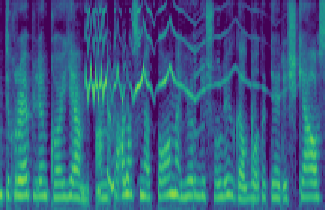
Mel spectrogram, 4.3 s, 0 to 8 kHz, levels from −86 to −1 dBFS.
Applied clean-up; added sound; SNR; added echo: neural mask model RNNoise.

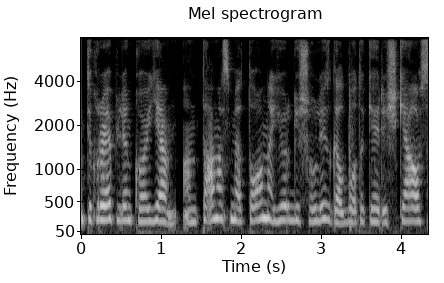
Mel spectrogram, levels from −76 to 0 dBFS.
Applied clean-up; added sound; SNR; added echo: none; none; none; none.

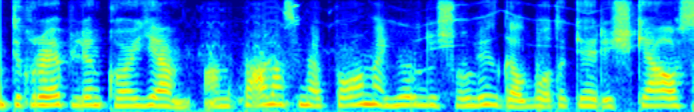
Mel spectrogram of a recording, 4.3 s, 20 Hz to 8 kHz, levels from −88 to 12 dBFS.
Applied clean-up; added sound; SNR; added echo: neural separator model SepFormer DNS4.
